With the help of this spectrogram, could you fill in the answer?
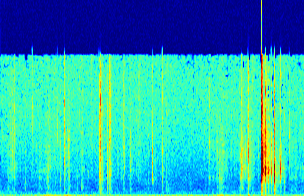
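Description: A partly carved, solid cream-coloured bar of dry soap is cut into curls with a utility blade. Short, dry, crisp crunches and scrapes sound over a low rumble, with one sharper, brighter snap near the end.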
